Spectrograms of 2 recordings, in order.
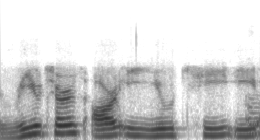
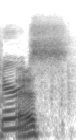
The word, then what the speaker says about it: Reuters: Uh, Miss uh uh uh Router um I don't know how to pronounce this word. Routers. Reuters.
